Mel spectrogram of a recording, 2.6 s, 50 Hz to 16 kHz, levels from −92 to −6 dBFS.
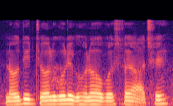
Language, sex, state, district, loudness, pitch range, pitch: Bengali, male, West Bengal, Cooch Behar, -13 LUFS, 120-140 Hz, 125 Hz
